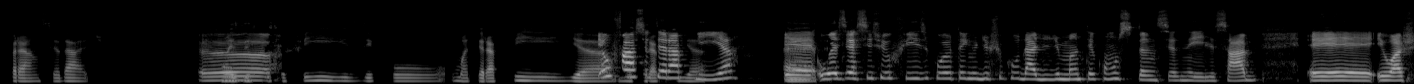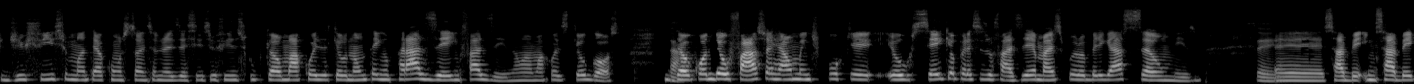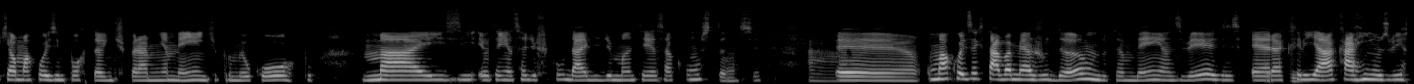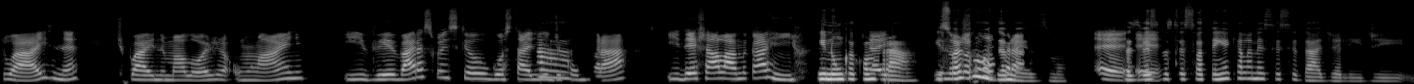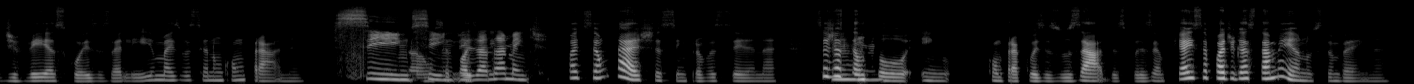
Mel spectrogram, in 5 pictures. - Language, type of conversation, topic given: Portuguese, advice, Como posso superar a dificuldade de manter um orçamento mensal consistente?
- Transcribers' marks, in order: unintelligible speech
